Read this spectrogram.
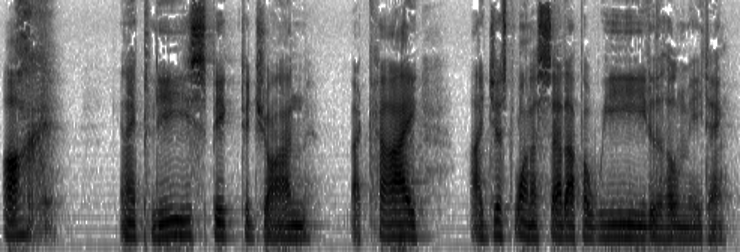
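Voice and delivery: low, soft Scottish caller imitation; thick Scottish accent. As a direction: quietly repeat the request as a put-on Scot. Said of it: "'cause it was the same voice".

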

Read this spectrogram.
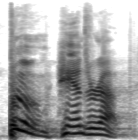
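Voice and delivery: triumphant burst. Real, not acted. Triumphant retelling of altar call.

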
